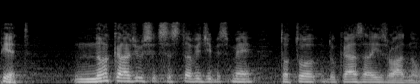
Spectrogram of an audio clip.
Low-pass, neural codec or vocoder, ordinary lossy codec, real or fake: 7.2 kHz; codec, 16 kHz, 0.4 kbps, LongCat-Audio-Codec; MP3, 64 kbps; fake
